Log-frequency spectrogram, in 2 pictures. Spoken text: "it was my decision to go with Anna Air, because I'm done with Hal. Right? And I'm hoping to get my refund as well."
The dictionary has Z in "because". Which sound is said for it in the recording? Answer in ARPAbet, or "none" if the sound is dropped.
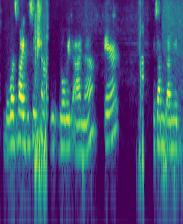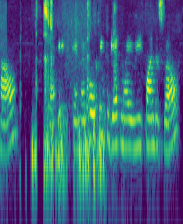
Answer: none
